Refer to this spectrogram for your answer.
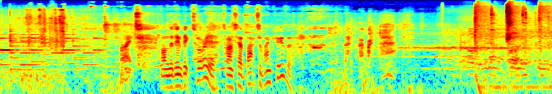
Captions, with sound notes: Right, landed in Victoria, time to head back to Vancouver (laughs)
